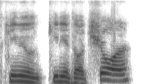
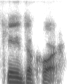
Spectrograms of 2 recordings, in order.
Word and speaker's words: kinetochore: I know it looks like it says kinetochore, but it's pronounced kinetochore, okay?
